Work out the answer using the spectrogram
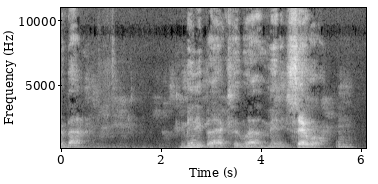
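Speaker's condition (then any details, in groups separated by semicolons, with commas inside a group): ALS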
